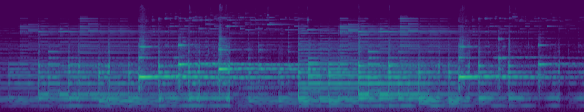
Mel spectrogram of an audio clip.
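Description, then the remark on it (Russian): A mobile phone rings just after being switched on, with a bright, electronic melodic ringtone, its tune of quick, chiming notes repeating steadily for several seconds, fairly loud, with no voices. “Бросив взгляд на часы, поняла, что пора возвращаться во внешний мир, и включила мобильник, который немедленно взорвался звонком.”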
